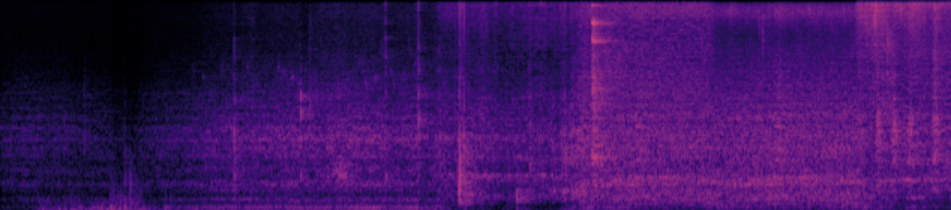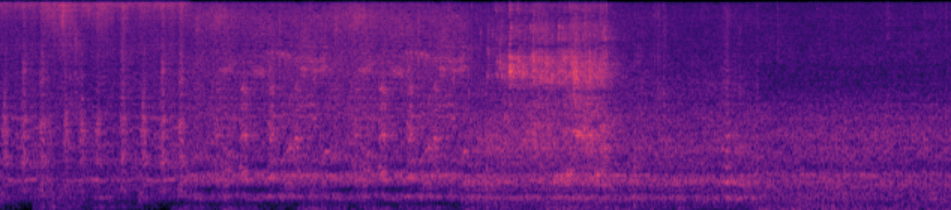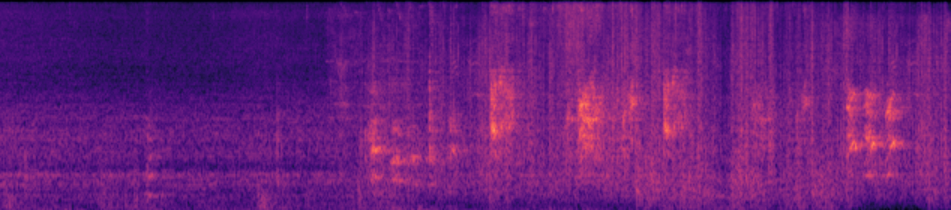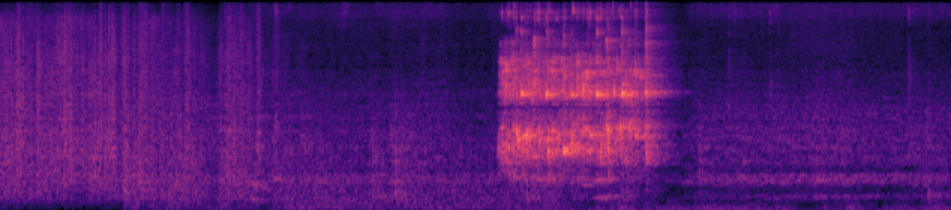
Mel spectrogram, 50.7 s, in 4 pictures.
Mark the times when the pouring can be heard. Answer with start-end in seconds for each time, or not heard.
7.7-8.4, 19.1-20.8, 44.6-46.7.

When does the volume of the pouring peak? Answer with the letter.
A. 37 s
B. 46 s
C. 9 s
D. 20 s
B.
